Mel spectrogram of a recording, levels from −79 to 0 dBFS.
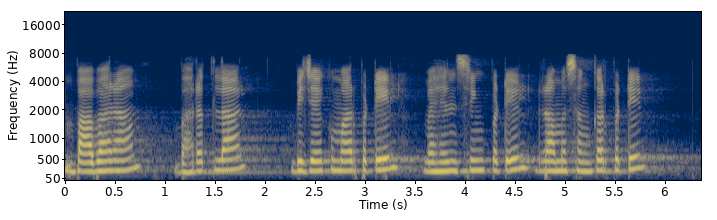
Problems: none marked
